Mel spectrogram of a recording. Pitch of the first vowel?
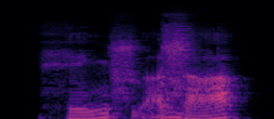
rising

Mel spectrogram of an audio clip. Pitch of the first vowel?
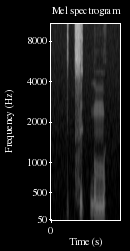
high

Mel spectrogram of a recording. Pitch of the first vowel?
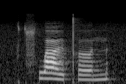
falling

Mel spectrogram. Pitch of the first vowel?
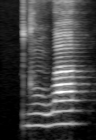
low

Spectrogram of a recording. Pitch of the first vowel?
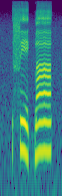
falling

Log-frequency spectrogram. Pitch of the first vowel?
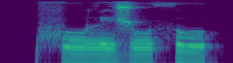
low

